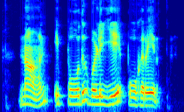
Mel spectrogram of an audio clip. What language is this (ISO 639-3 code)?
tam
